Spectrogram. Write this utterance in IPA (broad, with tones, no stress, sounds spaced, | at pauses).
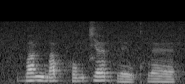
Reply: b a˥˩ ŋ w a˥˩ p̚ h o˦˥ m t͡ɕ ɛː˥˩ pʰ l eː˩˦ w kʰ l ɛː˧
